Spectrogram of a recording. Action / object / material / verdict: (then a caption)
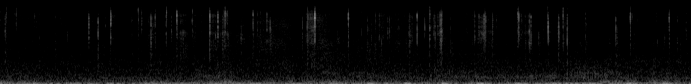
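shake / wooden bead bracelet / wood / none. A black wooden star-inlay bracelet is twisted and flexed between the fingers while long nails make its segments click against each other. Quiet, dry, irregular clicks and crinkly ticks come in quick succession, with bright tops over a soft low rumble.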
